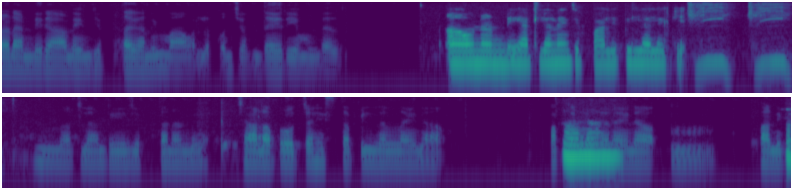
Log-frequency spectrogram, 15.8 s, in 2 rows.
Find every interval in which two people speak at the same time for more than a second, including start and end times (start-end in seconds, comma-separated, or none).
none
